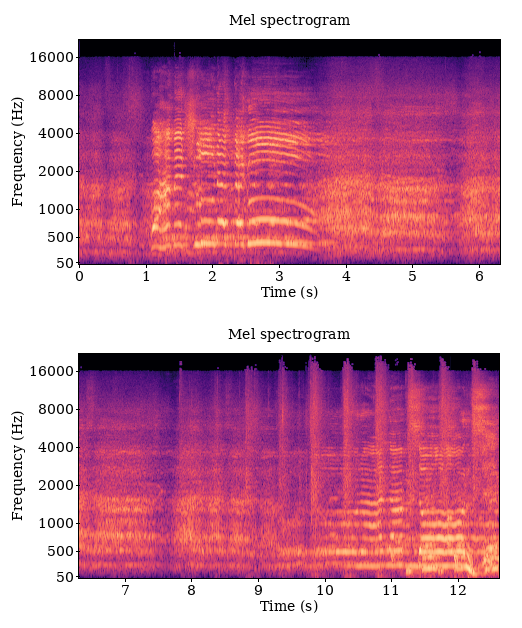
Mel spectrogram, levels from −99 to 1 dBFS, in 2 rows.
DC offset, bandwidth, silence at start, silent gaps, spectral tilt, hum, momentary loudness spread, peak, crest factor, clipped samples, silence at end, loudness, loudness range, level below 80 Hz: under 0.1%; over 20 kHz; 0 s; none; -3 dB/octave; none; 16 LU; 0 dBFS; 14 dB; under 0.1%; 0 s; -12 LUFS; 12 LU; -52 dBFS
